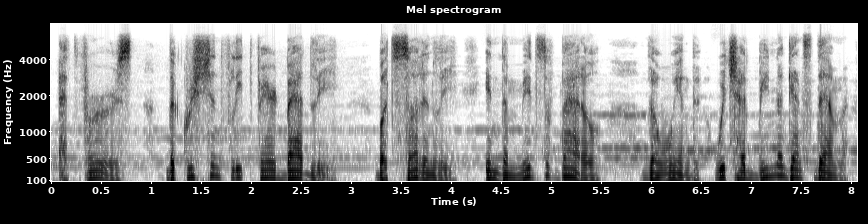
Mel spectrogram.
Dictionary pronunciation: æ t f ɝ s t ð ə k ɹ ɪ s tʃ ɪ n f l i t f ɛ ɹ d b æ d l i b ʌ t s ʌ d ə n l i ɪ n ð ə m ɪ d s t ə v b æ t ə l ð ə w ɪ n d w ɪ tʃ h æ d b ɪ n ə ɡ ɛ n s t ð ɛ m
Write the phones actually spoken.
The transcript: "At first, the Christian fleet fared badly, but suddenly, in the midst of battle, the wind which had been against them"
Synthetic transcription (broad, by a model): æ t f ɝ s t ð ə k ɹ ɪ s tʃ ɪ n f l i t f ɛ ɹ d b æ d l i b ʌ t s ʌ d ə n l i ɪ n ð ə m ɪ d s t ə v b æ t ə l ð ə w ɪ n d w ɪ tʃ h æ d b ɪ n ə ɡ ɛ n s t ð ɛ m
